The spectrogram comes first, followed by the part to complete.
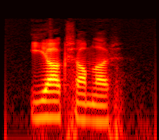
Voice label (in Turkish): "iyiaksamlar", turkish, greetings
